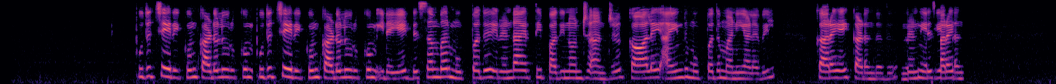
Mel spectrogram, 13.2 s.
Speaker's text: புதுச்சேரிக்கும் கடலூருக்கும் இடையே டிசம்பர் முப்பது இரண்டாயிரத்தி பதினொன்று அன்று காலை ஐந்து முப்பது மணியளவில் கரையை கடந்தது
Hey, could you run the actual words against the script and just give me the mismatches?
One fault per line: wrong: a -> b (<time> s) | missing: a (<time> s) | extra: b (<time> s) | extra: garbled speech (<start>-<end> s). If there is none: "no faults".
extra: புதுச்சேரிக்கும் கடலூருக்கும் (3.2 s)
extra: garbled speech (11.3-12.1 s)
